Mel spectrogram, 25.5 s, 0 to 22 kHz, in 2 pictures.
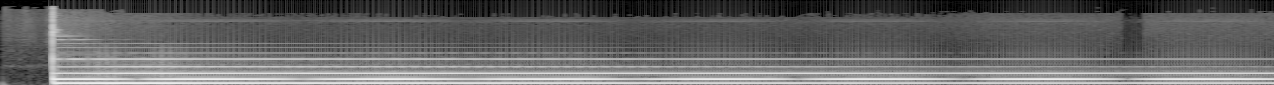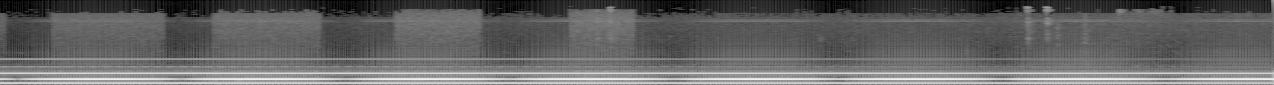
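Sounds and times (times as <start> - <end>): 
therapeutic singing bowl in G: 0.5 - 25.4.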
